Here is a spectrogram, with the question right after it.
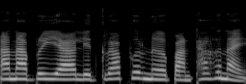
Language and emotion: Bodo, neutral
